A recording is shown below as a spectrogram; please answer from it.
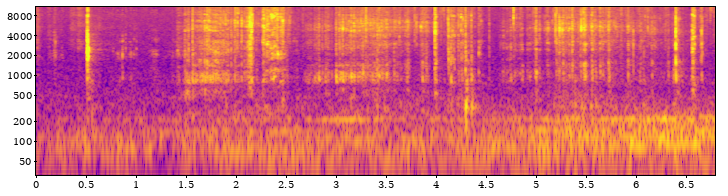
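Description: A utility knife blade scrapes a solid, hand-sized pale yellow soap bar held in the hand, cutting off fine shavings. Quiet, bright, crisp scraping and soft crunching run throughout, with a few sharp clicks standing out over a low background hum.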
